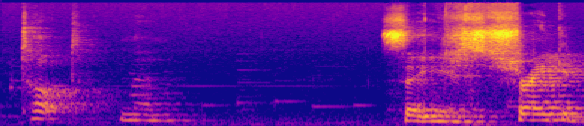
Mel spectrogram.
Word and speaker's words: Tottenham: Well, Tottenham. Tottenham. 2 syllables again. Tottenham. So you just shrank it down. So instead Absolutely. of Tottenham, Yes. which is 3, Yes. you just Tottenham. Tottenham. Yeah. Tottenham.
